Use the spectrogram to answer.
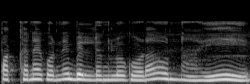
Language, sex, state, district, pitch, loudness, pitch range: Telugu, female, Andhra Pradesh, Chittoor, 220 Hz, -15 LUFS, 205-230 Hz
